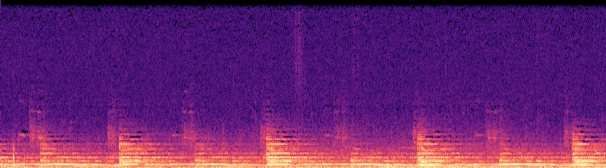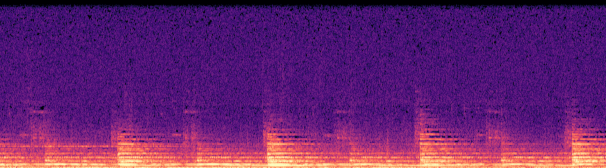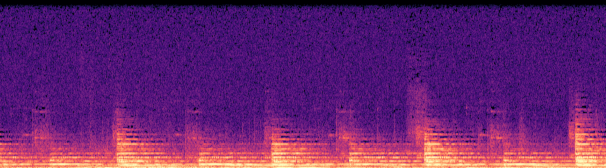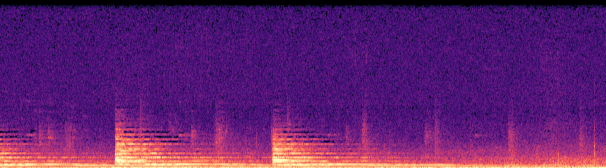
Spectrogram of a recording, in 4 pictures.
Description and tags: church bells big
Get this sound of one church in Lisbon staying close to it.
